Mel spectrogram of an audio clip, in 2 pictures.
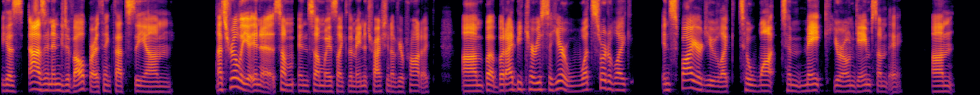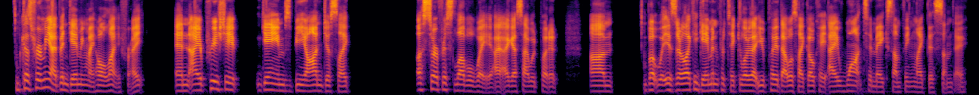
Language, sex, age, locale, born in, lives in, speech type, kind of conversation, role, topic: English, male, 20-24, en-US, United States, United States, conversation, unstructured, none, What would make your long-term goals feel more fun and doable in everyday life?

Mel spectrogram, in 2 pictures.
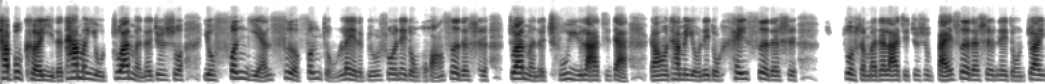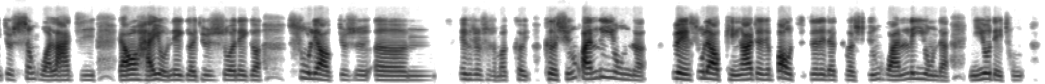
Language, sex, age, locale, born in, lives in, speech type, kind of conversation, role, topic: Chinese, female, 40-44, zh-CN, China, United States, conversation, podcast, guest, 你平时怎么注意环保的小事儿？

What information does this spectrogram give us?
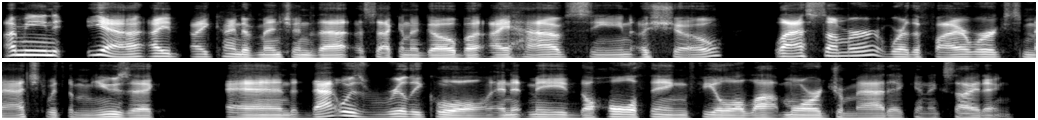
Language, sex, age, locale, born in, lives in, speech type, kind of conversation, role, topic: English, male, 35-39, en-US, United States, United States, read, expert-assistant, asker, What causes different colors in fireworks?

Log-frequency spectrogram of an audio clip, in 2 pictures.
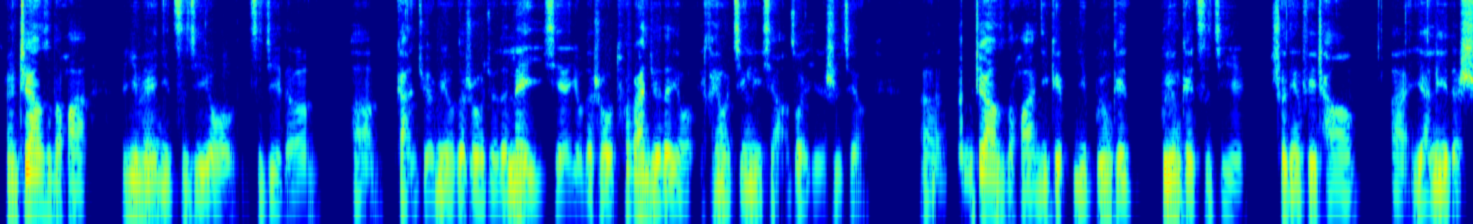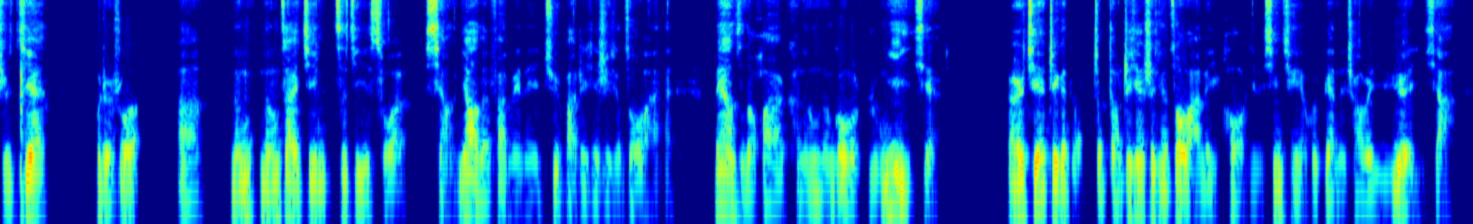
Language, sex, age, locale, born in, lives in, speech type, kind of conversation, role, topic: Chinese, male, 50-54, zh-CN, China, United States, conversation, advice, advisor, 你的周末生活为什么会变得没有规律、越来越混乱？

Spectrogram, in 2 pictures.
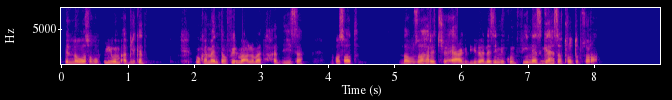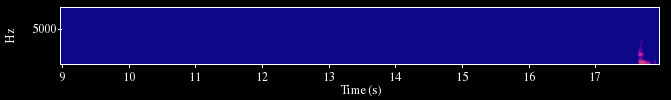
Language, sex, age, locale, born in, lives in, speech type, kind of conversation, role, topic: Arabic, male, 20-24, ar-EG, Egypt, Egypt, read, expert-assistant, asker, ممكن تديني مثال من الحياة الواقعية إزاي الثقافة بتأثر على علاج الأمراض أو التعامل معاها؟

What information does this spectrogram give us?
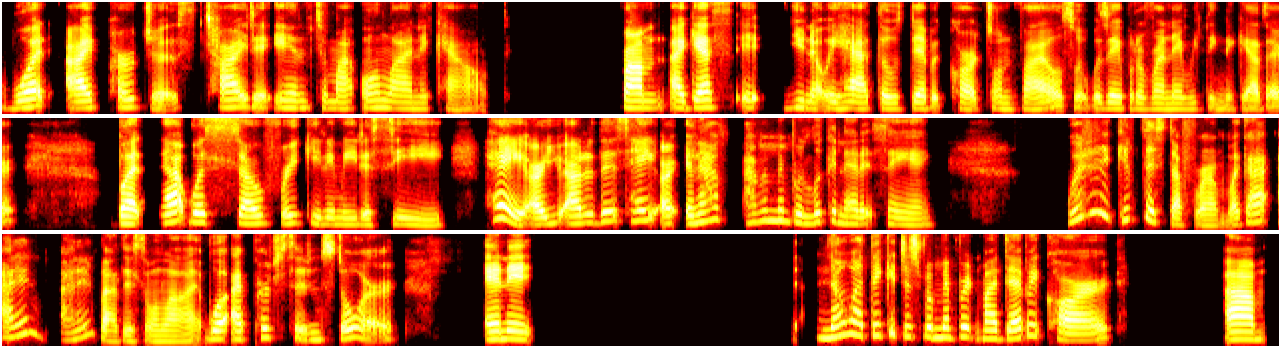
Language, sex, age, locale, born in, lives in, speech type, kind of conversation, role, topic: English, female, 40-44, en-US, United States, United States, conversation, podcast, host, How might advances in technology reshape the way we live and interact in the coming years?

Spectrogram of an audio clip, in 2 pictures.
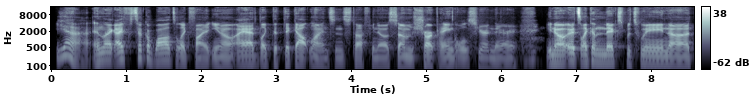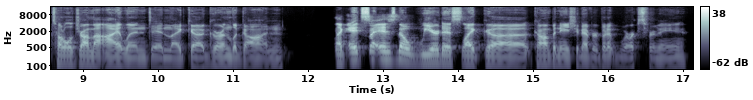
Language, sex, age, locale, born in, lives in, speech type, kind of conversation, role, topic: English, male, 18-19, en-US, United States, United States, conversation, podcast, host, What helps you decide when it’s time to stop working on a creative project?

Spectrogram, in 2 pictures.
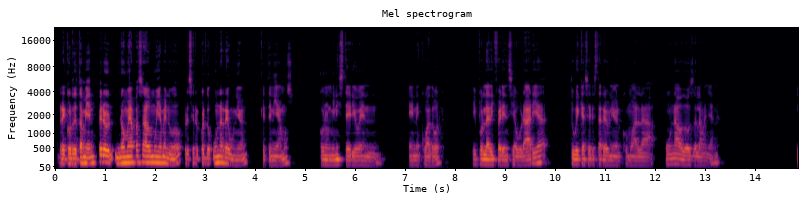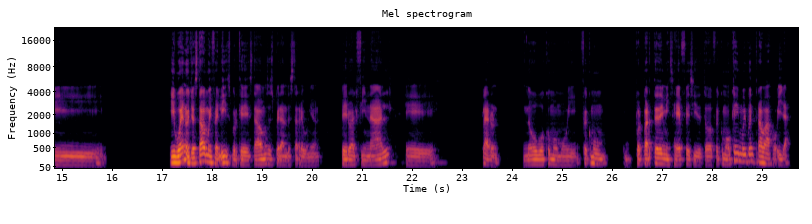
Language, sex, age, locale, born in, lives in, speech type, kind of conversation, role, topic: Spanish, male, 25-29, es-CO, Colombia, Netherlands, conversation, unstructured, none, ¿Crees que las horas extra deberían ser obligatorias?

